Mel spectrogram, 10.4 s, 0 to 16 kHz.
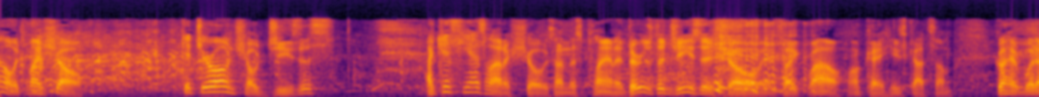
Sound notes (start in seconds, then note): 0.1 more chuckles; 5.8 laughter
